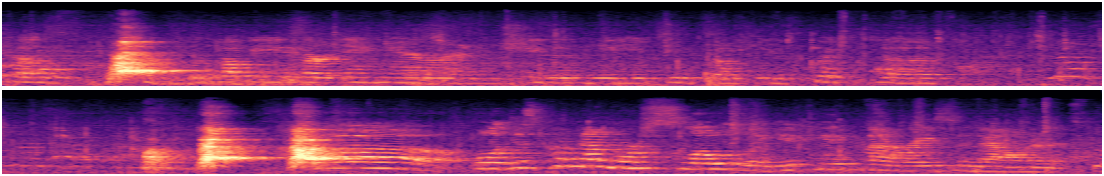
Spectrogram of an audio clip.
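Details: Indoor puppy pen holding five blenheim Cavalier King Charles Spaniel puppies, six weeks old; two bursts of shrill barking, one near the start and a double bark past the middle, stand out over ongoing human chatter.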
